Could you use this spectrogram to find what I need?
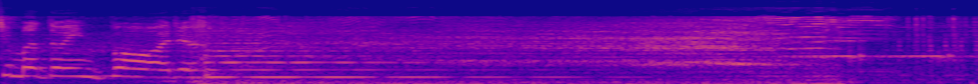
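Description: A piano note rings out and slowly fades.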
